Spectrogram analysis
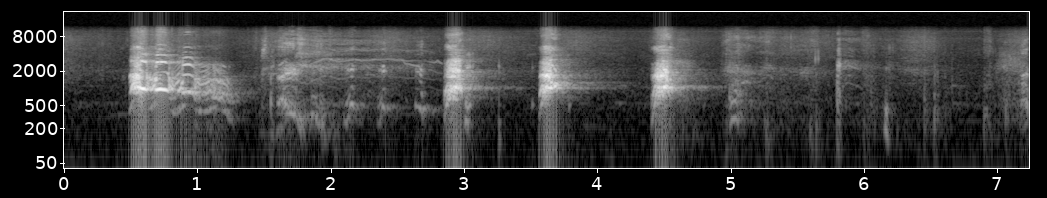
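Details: Female Maltese dog in a favourite chasing game, looking beneath a car for the feet of the person trying to catch her; a longer, yelping opening bark, then three sharp barks spaced about a second apart.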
